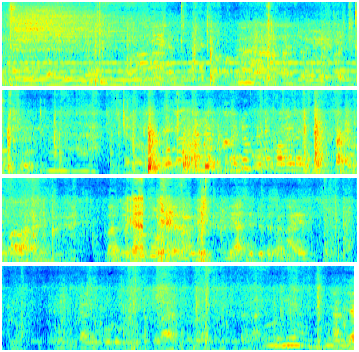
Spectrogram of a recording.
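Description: Young men and women talk with animation nearby, their voices echoing in a rocky space.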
